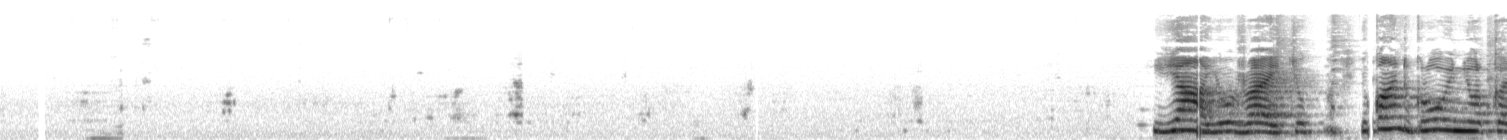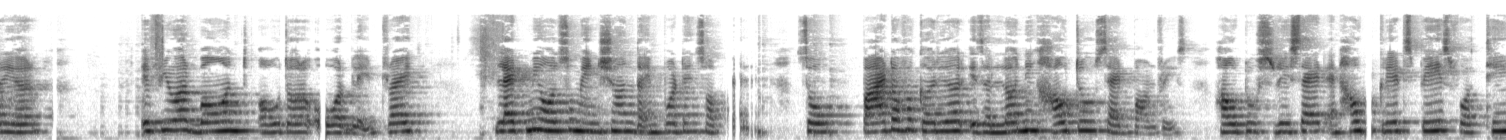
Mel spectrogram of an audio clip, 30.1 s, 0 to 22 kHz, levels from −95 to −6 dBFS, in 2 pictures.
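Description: AAC frame loss with muting at 0.38, 7.55, 11.97, 13.68, 15.59, 18.26 and 28.72 s (30 to 70 ms holes), plus 22.30 to 22.76 s, where 270 ms is lost in runs of up to about 70 ms. Muted lost frames, likely in low-delay AAC, fade out and in softly.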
